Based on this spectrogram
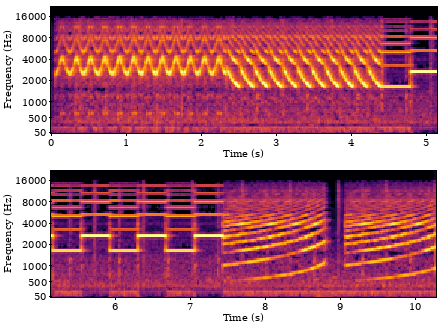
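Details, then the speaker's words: E-bike anti-theft remote alarm with its wiring harness. Relays click on lock, then a loud electronic siren cycles through warbling, stepped two-tone and rising sweep patterns; the alarm works as it should. "you can hear the relays going the box I'm guessing this the lock the wheel and then you get the alarm"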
